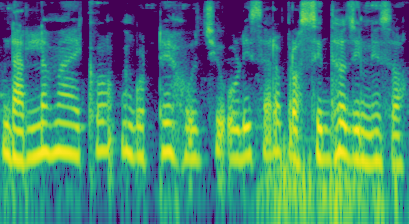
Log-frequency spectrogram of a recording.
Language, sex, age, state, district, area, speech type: Odia, female, 30-45, Odisha, Ganjam, urban, spontaneous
